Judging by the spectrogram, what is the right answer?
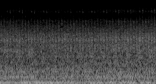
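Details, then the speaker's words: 2011 Hyundai Tucson idling after an alternator replacement. The old alternator was noisy from a failed front bearing near the pulley. Now a quiet, steady idle hum with no whine or bearing growl, and the noise is gone. "Nakumpleto ko na. Umaandar na. Wala nang ingay."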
